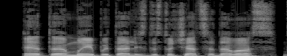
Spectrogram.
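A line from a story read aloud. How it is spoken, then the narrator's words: Sad reply. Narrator (Russian): грустно ответил Локи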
